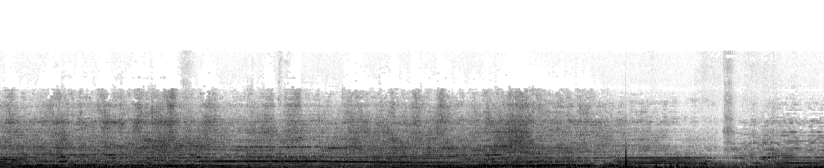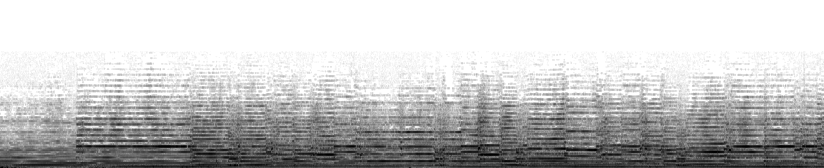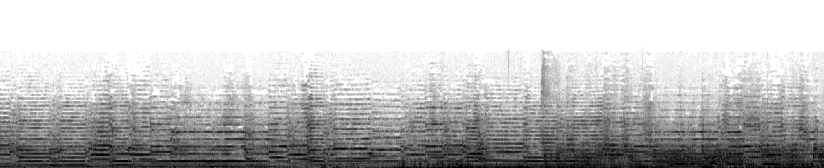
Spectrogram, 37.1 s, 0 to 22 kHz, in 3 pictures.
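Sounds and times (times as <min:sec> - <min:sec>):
bagpipes playing slow tune: 0:00.0 - 0:37.0
rushing noise: 0:24.4 - 0:37.0.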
